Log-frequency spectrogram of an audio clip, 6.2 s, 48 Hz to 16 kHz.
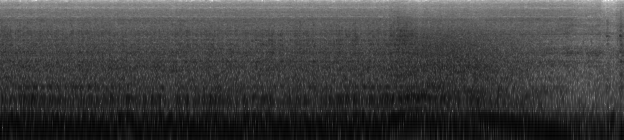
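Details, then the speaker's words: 1970 Ford F-250 field-find first start with an electric fuel pump and timing unchecked: a loud, lumpy idle that surges and stumbles. Carburetor rebuild suspected. Rough running from carburetor fault. "that is definitely carburation uh we haven't checked the timing we haven't checked anything but uh the engine sounds good it sure sounds like carburation"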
